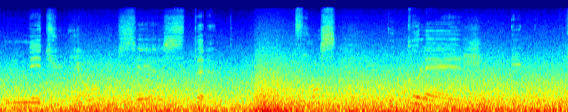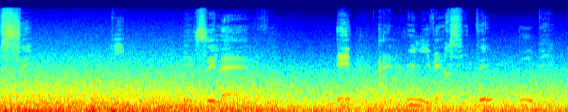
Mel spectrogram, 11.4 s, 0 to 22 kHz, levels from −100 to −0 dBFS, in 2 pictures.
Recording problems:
wind noise on the microphone; heavy; 4 dB above the speech

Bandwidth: 16.5 kHz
